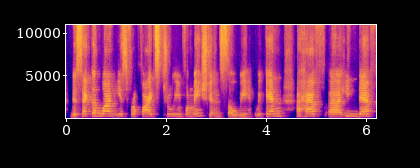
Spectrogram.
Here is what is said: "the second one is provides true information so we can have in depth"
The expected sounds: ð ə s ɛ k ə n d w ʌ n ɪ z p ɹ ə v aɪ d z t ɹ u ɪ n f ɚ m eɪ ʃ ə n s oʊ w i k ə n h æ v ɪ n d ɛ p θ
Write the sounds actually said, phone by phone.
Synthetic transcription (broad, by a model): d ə s ɛ k ə n d w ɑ n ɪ s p ɹ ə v aɪ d s t ɹ u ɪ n f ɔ m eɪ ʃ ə n s oʊ w i k ə n h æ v ɪ n d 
